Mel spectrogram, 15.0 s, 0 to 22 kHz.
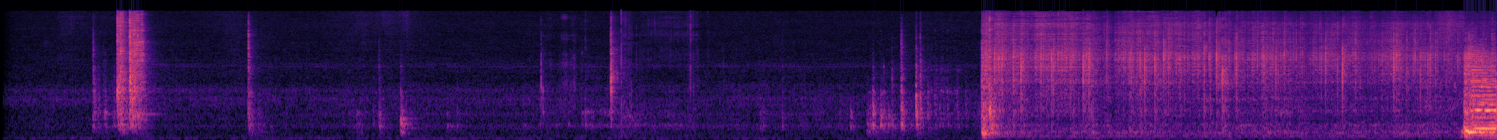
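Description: Record player being handled: scattered clicks and knocks while a 45 rpm vinyl single is set spinning. About ten seconds in the stylus drops into the groove with a thump, followed by steady hiss and crackle of the vinyl's lead-in groove, and the salsa record begins right at the end.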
